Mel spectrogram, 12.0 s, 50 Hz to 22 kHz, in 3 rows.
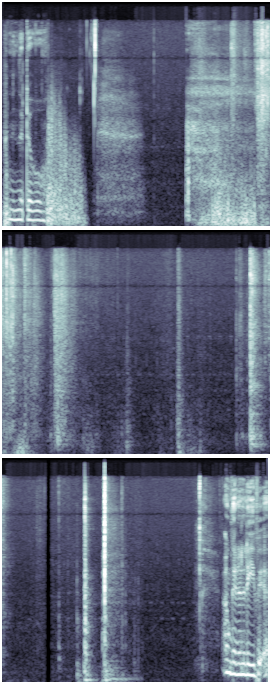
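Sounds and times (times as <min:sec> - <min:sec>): noisy rustle: 0:03.1 - 0:05.6.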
